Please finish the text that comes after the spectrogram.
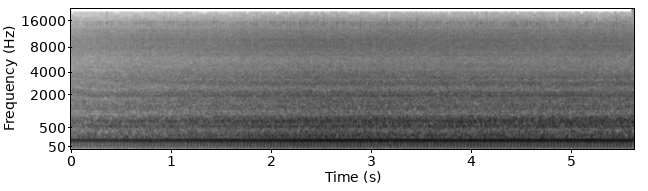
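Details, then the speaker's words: Generac standby generator powering the house with the air conditioner running: steady, even drone with a firm low hum holding its pitch under load; generator carrying it fine. "But let's see what the generator sounds like now that it's under load. That'd be very interesting to hear. Because, you know, compressors really require a lot of power to start up, so. Oh, sounds okay to me."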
